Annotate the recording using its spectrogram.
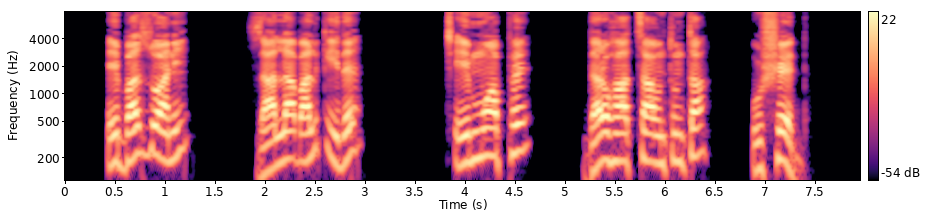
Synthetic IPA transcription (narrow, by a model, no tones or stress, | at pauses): ʔɪbɐzːʊwaːn | zaːlːaːɓɐlkʼːiːd̪ɛ | t͡ʃʼiːmːʊwaːpːɛ | d̪ɐɾɔɦaːt͡sːaːʊnt̪ːʊnt̪ːɐ | ʊʃːe̞ːd̪ːɐ̥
